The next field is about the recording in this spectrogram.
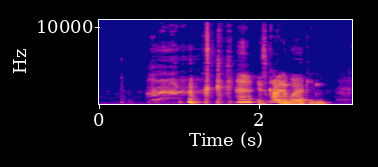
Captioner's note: laughs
